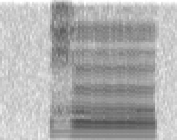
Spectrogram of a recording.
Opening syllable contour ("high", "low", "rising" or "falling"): high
